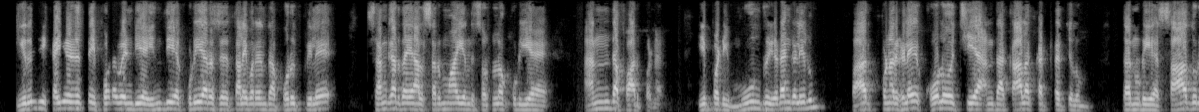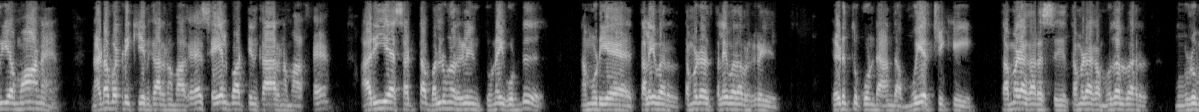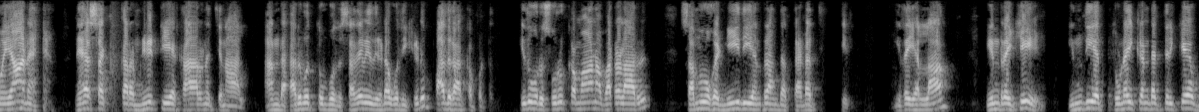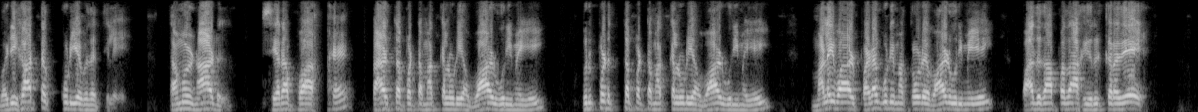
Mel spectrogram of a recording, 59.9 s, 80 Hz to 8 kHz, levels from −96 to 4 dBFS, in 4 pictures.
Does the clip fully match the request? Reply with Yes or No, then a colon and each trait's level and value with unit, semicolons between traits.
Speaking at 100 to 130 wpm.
No: average, 90 wpm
